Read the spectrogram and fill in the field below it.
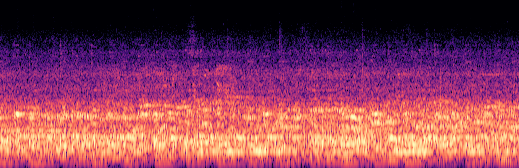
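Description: A slot machine plays a bright, jingling tune.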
